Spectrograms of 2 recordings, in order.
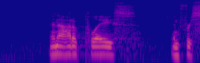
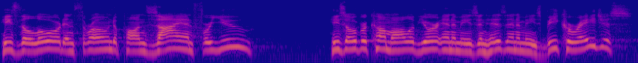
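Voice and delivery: raised, ringing pulpit proclamation; exultant preaching; 5 semitones higher than usual. Real, not acted. Preacher telling believers the Lord has overcome, exultant preaching. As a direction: declare the victory with lifted pitch and firm conviction.

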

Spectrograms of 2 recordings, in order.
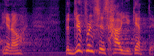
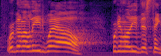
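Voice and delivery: higher, louder, puffed-up boast; mock bravado; 7 semitones higher, 4 dB louder than usual. Preacher voicing James and John boasting about leading, puffed-up and louder. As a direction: crow it like an eager disciple sure of glory.

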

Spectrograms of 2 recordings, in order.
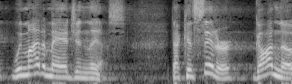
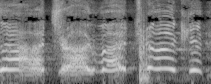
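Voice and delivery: put-on high shouting child's wail over his truck; mock kid crying out for his toy; upset little boy; much slower than usual. Boy whose toy truck got stepped on, wailing high. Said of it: "and the boy goes".

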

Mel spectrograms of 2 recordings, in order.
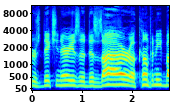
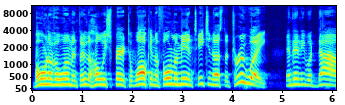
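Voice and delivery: preaching at full force; 3 semitones higher, 7 dB louder than usual. Acted. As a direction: drive the point home from the pulpit. Preaching the gospel story.

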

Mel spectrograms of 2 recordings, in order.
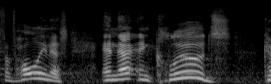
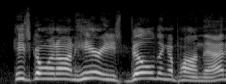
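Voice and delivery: ordinary delivery

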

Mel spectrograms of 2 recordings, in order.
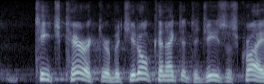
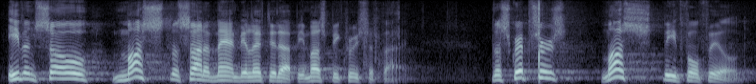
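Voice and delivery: authoritative quoting; 3 semitones higher than usual. Acted. Preacher voicing Jesus' sayings.

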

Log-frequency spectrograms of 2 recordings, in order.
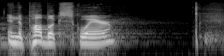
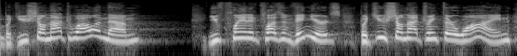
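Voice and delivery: raised, pressing pulpit reading; forceful scripture reading; 5 semitones higher, 3 dB louder than usual. Acted. Preacher reading Amos's judgment aloud, full force. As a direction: proclaim the judgment over them.

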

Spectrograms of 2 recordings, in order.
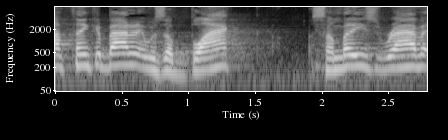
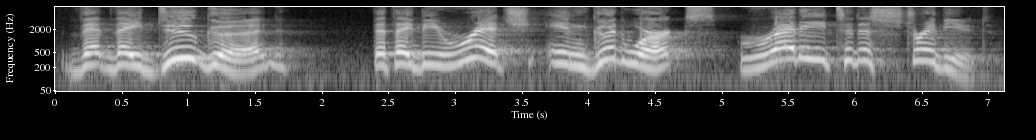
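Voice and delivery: slow, deliberate recitation; measured preacher reading; scripture reading; 3 semitones higher, slower than usual. Real, not acted. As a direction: read the verse with weight.

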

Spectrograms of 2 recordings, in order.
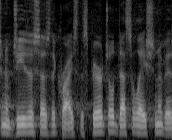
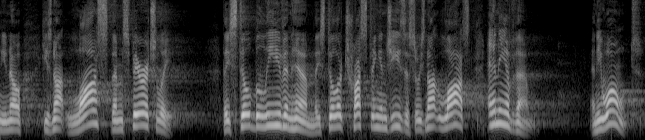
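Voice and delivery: raised, ringing sermon voice, higher and louder; preaching at full force; 8 semitones higher, 6 dB louder than usual. Acted. Pastor urging the congregation to flee temptation, preaching loudly. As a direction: drive it home from the pulpit. Preaching on Jesus keeping disciples.

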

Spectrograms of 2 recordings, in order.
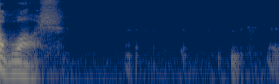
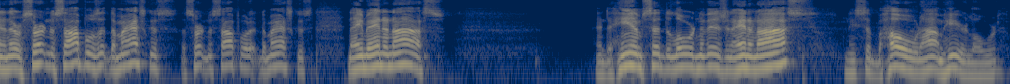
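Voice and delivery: loud, raised preacher's reading voice; forceful scripture reading; 3 semitones higher, 7 dB louder than usual. Acted. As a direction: proclaim the verse, pitched up and ringing out. Reads scripture aloud forcefully.

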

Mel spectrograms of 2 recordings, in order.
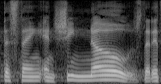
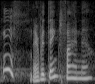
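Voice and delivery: put-on contented toddler; 9 semitones higher than usual. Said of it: "she pops it in her mouth like".

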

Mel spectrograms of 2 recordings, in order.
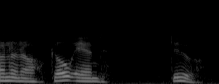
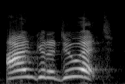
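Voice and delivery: loud declaration; 7 semitones higher, 13 dB louder than usual. Acted. Preacher's climactic declaration.

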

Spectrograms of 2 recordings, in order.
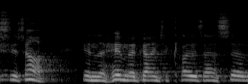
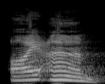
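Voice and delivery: "I am" louder, held as a title; majestic I am; 5 dB louder than usual. Shown as a demonstration. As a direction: proclaim "I am" like a divine name. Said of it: "immutable God".

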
